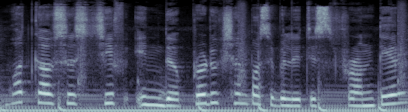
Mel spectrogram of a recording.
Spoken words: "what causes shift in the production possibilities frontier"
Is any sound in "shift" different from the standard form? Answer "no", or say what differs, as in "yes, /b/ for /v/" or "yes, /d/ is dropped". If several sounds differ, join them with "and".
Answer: yes, /t/ is dropped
